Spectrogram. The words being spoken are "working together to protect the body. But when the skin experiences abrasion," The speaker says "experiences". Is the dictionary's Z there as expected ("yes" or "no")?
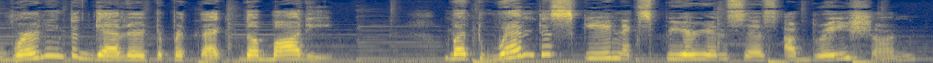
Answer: no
